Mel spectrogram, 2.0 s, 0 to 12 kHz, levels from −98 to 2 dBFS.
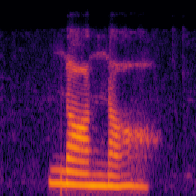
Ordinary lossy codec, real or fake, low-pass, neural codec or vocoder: Opus, 16 kbps; real; 7.2 kHz; none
